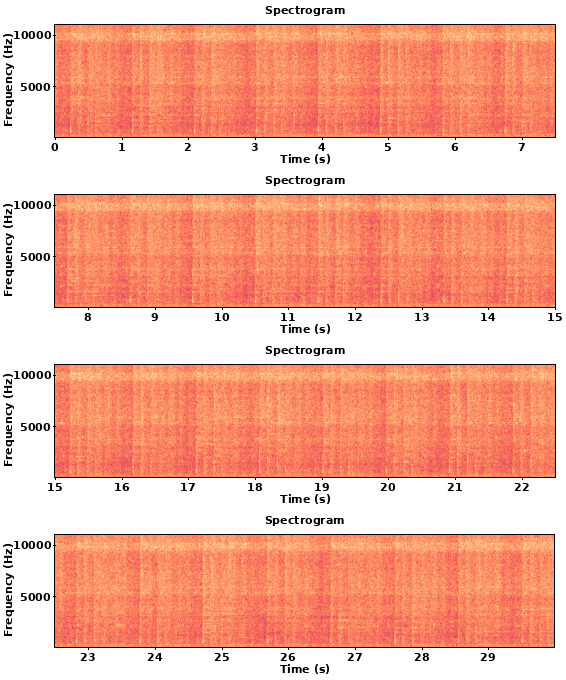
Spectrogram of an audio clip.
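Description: Freight train of covered hopper cars rolling past: a steady rumble of steel wheels on the rails, with a running clickety-clack of the wheels over the rail joints.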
